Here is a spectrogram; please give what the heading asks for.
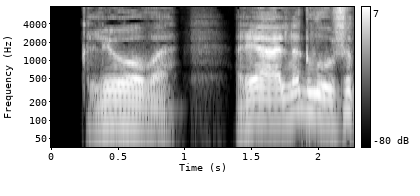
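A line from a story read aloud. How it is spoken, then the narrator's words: Delighted surprise. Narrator (Russian): радостно удивился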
